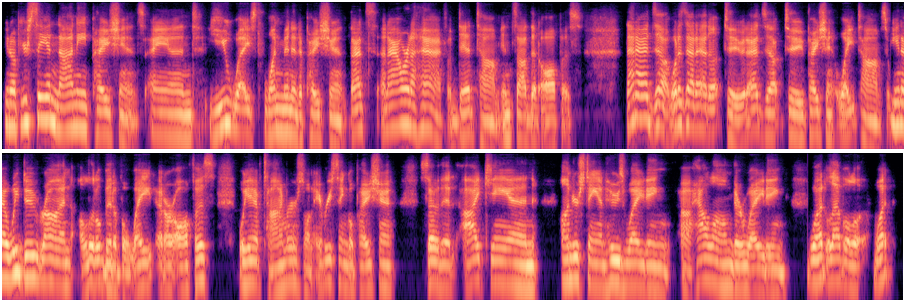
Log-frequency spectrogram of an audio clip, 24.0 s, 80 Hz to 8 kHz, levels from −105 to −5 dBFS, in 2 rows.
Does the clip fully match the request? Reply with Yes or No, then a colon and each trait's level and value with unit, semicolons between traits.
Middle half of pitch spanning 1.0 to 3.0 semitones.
No: average, 4.2 semitones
